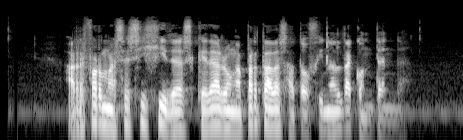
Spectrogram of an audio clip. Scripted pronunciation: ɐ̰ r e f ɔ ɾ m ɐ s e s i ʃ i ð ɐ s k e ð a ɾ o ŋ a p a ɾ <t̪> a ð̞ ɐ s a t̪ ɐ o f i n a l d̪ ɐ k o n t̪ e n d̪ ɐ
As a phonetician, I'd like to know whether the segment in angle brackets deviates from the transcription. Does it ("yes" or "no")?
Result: no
